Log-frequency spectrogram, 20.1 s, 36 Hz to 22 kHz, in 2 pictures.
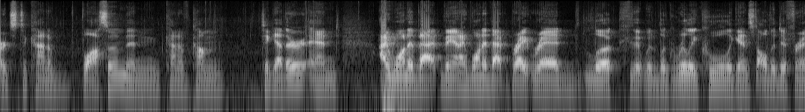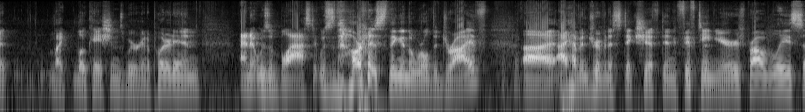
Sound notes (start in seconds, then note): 16.3 laughs; 18.4 laughs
